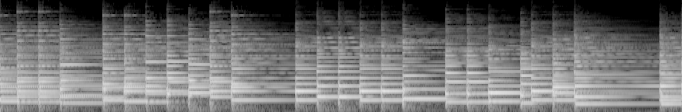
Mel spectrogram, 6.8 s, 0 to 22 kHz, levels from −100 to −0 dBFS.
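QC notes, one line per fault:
Throughout: audio read two samples at a time (double speed). Sample pairs are taken as single frames, so everything plays twice as fast and an octave (12 semitones) higher.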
